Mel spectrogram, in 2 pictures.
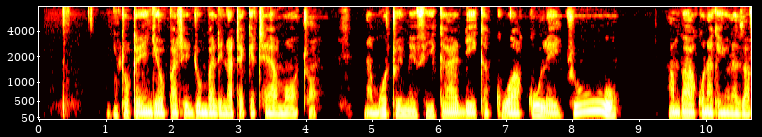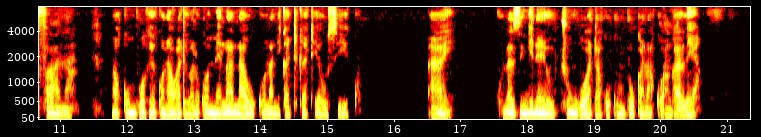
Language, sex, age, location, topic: Swahili, male, 25-35, Kisumu, health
